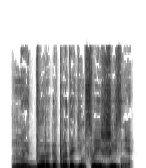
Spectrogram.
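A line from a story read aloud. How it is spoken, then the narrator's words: Wounded hoarse rasp through teeth. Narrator (Russian): прохрипел сквозь зубы раненый в колено и плечо генерал Кэнджи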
